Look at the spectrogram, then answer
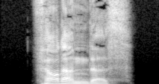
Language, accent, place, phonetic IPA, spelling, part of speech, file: German, Germany, Berlin, [ˈfœʁdɐndəs], förderndes, adjective, De-förderndes.ogg
- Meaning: strong/mixed nominative/accusative neuter singular of fördernd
